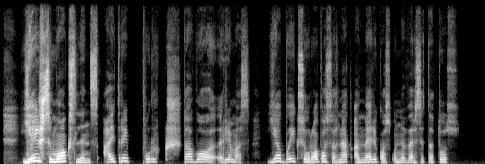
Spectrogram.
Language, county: Lithuanian, Vilnius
